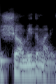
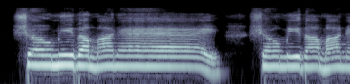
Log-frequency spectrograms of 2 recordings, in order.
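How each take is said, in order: First: Said in the usual way. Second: Slow, stretched, higher and louder mock yell. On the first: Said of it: "I want you to repeat to me". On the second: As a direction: belt it like Jerry screaming into the phone. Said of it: "starts yelling at the top of his lungs".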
